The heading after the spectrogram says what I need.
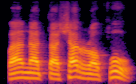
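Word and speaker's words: فنتشرف: Bacanya banyak yang salah. Semua salah. Fanatasharrafu. Itu artinya ada fa sendiri. Terus tadi tasyarrafa ya tasyarrafu nahnu natasyarraf. Maka bacanya fanatasharrafu.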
